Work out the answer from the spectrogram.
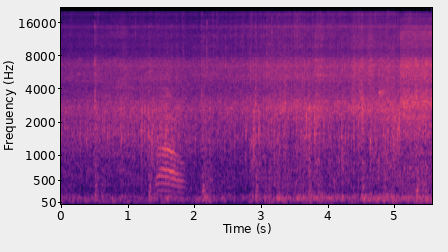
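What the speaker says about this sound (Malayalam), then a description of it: "ഇവിടെ എത്തിയപ്പോഴത്തേനും അതിശക്തമായ മഴ." Heavy rain drums steadily on an off-road Mahindra Classic 4x4 during a drive in Maharashtra, a dense close roar with a low engine rumble beneath and a voice speaking briefly.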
